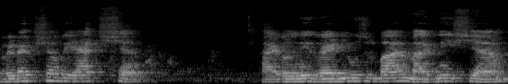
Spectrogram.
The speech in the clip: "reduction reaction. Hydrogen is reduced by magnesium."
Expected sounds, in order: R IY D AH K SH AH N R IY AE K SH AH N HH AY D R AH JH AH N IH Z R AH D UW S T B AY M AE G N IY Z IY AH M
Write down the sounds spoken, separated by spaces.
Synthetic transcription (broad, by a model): R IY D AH K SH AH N R IY AE K SH AH N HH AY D AH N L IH R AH D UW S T B AY M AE G N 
